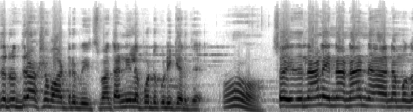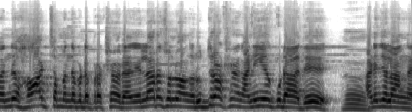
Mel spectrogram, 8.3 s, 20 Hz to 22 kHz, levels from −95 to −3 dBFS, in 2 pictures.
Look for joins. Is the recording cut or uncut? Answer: uncut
